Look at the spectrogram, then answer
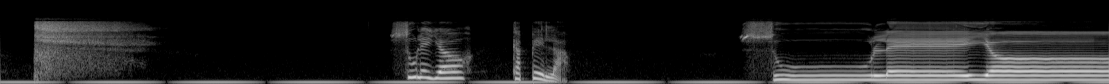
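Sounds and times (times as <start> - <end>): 
low electronic hum: 0.0 - 11.0
breathing in and blowing out: 0.4 - 1.6
speech: 3.9 - 5.8, 7.7 - 11.0.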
